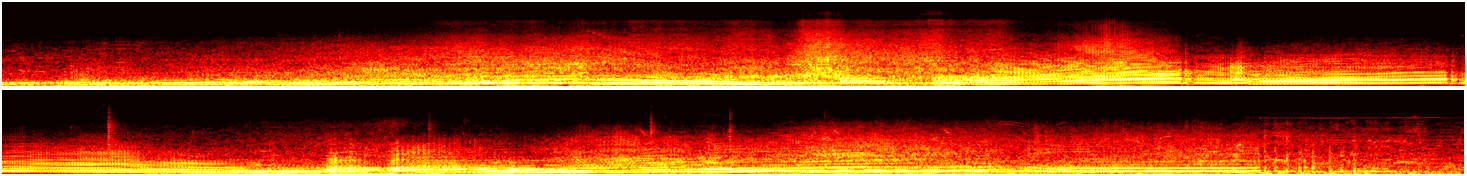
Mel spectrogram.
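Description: Rally car engine revving hard. Its pitch repeatedly climbs and drops as it shifts gears and brakes for corners. A loud rush of noise comes in the middle.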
